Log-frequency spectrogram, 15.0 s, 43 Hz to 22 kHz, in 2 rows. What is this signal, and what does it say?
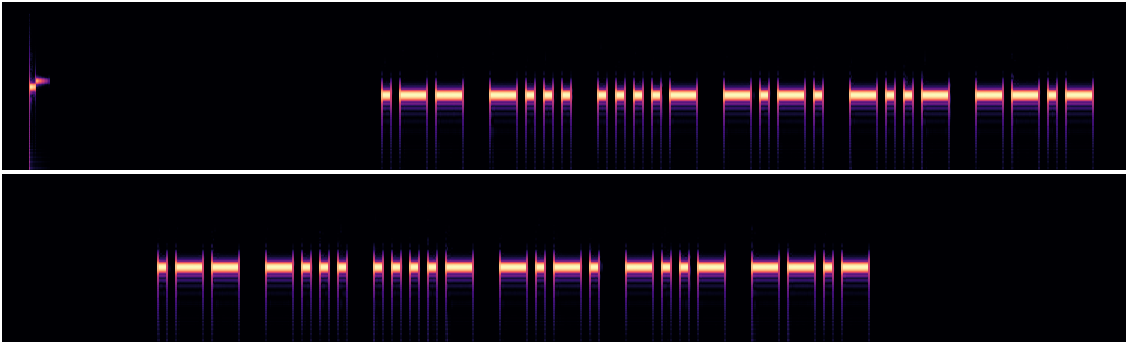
Morse code, heard as a keyed tone, about 20 wpm, 700 Hz. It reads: WB4CXQ WB4CXQ
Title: USA Call Signs - 6 Characters - Repeated 2x - 20wpm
